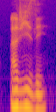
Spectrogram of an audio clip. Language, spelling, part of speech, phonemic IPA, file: French, avisé, verb, /a.vi.ze/, Fr-avisé.ogg
- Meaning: past participle of aviser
